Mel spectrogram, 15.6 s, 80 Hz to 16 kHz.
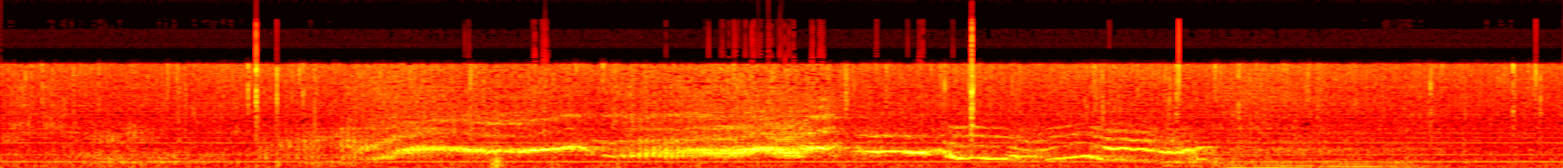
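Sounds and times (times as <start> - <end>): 
humpback whale rising and falling trill: 0.0 - 15.5.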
